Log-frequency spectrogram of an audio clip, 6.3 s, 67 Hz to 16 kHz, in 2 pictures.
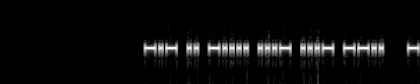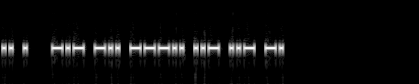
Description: Morse code, heard as a keyed tone, about 46 wpm, 700 Hz. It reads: KI6VVZ DE KD8UUN
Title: USA Callsign DE Callsign - 6 Characters - 45wpm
